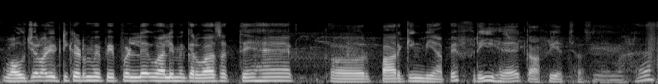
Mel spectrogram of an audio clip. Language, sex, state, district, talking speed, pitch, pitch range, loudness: Hindi, male, Delhi, New Delhi, 180 wpm, 155 Hz, 135-175 Hz, -16 LUFS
